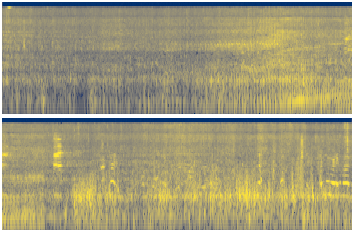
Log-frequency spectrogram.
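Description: Voices mixed with a nearby motor vehicle's engine, growing louder about four seconds in and staying busy to the end.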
